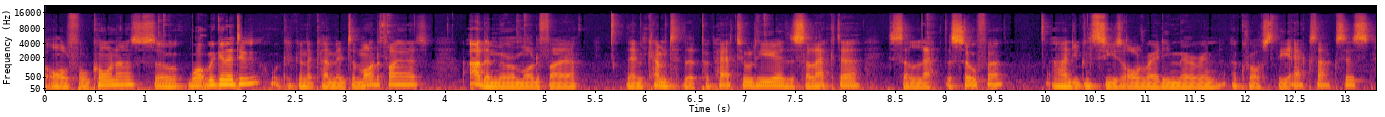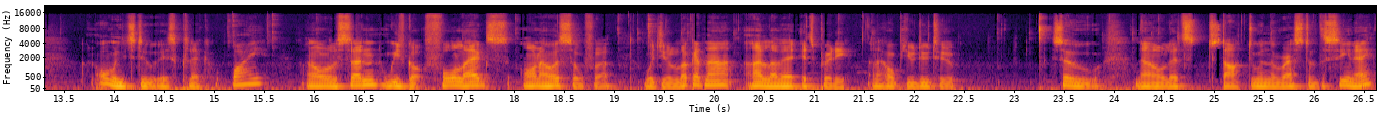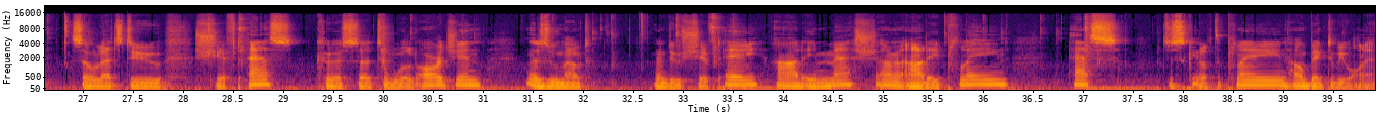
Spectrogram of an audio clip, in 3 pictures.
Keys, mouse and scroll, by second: 1.1 click, 3.3-6.3 drag, 7.0 click, 15.1 click, 15.5 click, 15.7 scroll down 1, 16.0-18.5 middle drag, 18.5-19.0 scroll down 1, 19.0-24.1 middle drag, 24.1 scroll down 2, 24.4-25.7 middle drag, 25.7 scroll up 1, 26.0 middle click, 26.3 scroll up 1, 26.6-28.5 middle drag, 28.5 shift+s, 30.2-30.9 middle drag, 30.9-31.6 scroll down 4, 31.6-33.3 shift+middle drag, 33.3 shift+a, 35.9 middle click, 36.2 scroll down 1, 36.5 middle click, 37.0 s.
